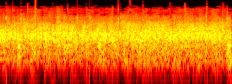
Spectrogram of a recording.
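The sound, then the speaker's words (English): An audience claps together, but rather than one sharp unified clap the sound is a steady, dense burst of applause holding at an even loudness for a few seconds, with no voices. “Please give me one loud power clap.”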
